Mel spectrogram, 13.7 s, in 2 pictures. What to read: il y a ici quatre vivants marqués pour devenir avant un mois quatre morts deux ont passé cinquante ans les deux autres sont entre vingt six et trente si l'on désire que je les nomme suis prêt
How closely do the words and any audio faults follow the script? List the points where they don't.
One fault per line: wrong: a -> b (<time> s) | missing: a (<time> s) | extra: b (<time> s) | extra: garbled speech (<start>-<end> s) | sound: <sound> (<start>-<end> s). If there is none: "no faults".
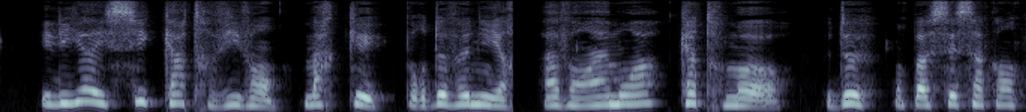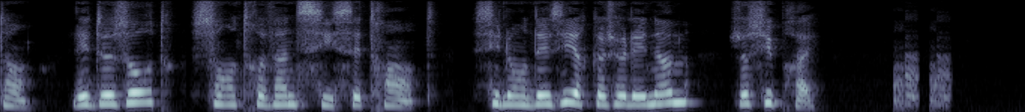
extra: je (11.7 s)
sound: laugh (12.8-13.2 s)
